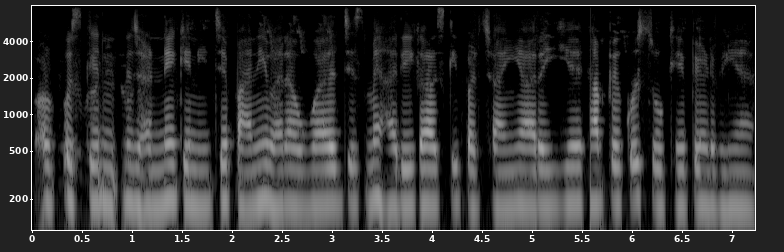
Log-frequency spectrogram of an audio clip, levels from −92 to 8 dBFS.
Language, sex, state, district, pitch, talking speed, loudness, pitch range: Hindi, female, Uttar Pradesh, Jyotiba Phule Nagar, 180 Hz, 200 wpm, -38 LUFS, 175-185 Hz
